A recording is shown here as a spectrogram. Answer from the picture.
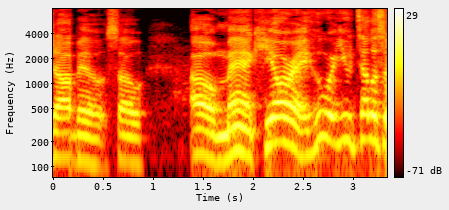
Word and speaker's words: Cioré: people are saying it with confidence so i'm kiore um i actually from the midwest i grew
